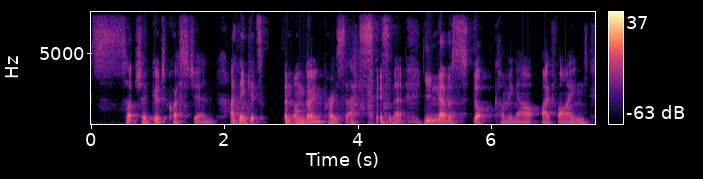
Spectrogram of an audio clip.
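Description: A man with a medium pitch and a somewhat breathy voice speaks at a very slow pace with ordinary pitch variation. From England, near Birmingham. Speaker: actor and writer. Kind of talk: casual interview. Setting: studio.

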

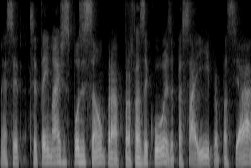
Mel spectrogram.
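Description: In a dark, mellow tone, a man talks with a fairly low pitch and monotone, flat intonation against a quiet background. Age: 20s. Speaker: solar energy entrepreneur. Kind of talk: interview. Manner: halting.

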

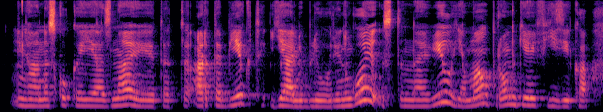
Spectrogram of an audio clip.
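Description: Using a normal speaking voice, a woman talks at a medium pitch and a moderate pace with ordinary pitch variation. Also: hardly any pauses. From Yamal, Russian Far North (Purovsky district). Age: 30s. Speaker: museum curator. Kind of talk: interview.

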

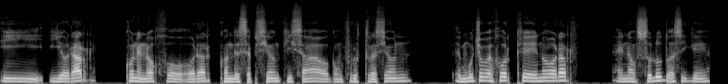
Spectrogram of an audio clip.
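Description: With a Chilean accent, a man speaks at a fairly high pitch with fairly even intonation and a dark, mellow tone, in a dry, close sound with no echo. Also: quiet background. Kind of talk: faith reflection; casual interview. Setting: café.

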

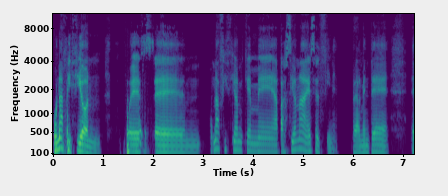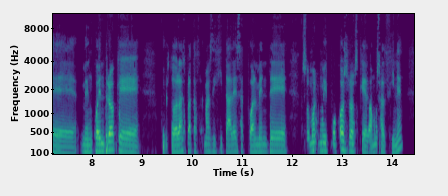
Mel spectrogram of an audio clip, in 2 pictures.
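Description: A man talks very slowly, the sound dry and close with no echo. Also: medium pitch for a man, ordinary pitch variation. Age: 40s. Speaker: psychologist, NGO director. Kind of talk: interview. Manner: hesitant, repeats words.

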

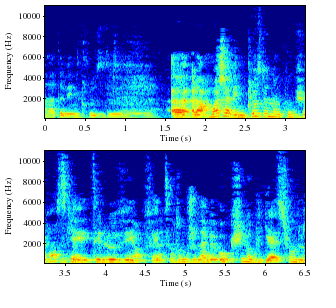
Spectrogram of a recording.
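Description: In a room with audible echo and noticeable background noise, a woman talks at a fairly quick pace in a fairly high pitch with ordinary pitch variation. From southeastern France. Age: 20s. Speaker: business founder. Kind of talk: casual chat. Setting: at home.

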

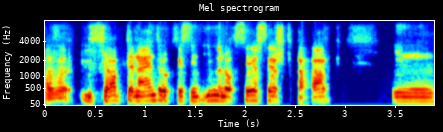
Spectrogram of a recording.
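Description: A man uses a normal speaking voice at a medium pitch with fairly even intonation and a moderate pace. The sound is dry and close, with no echo. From Switzerland. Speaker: computer scientist, startup co-founder. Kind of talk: podcast interview.

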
